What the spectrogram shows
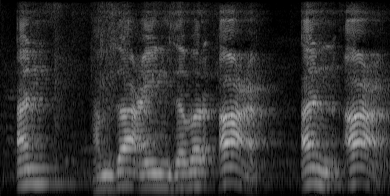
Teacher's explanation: نون ساکن کے بعد حروف حلقی میں سے حمزہ آیا ہوا ہے، اس لیے بغیر غننے کے جلد اظہار کر کے پڑھیں گے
